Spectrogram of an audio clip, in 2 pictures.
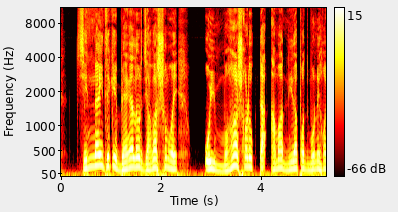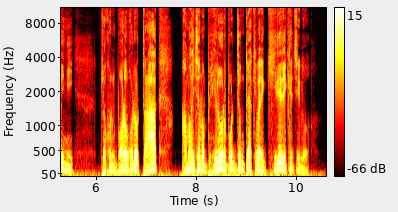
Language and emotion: Bengali, fearful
